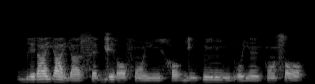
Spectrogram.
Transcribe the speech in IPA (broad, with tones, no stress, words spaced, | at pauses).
ɡ͡be˧ɾa˦ ja˦˨ja˨sɛ˨˦ ɡe˦˨ɾɔ˧fɔ̃˨ jĩ˨hɔ˨˦ ɡĩ˧ k͡pĩ˦ɾĩ˧ ɡ͡bo˨jɛ̃˧kɔ̃˦sɔ˦˨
